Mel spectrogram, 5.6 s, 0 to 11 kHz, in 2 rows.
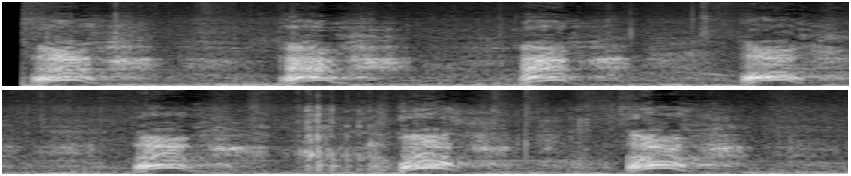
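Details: Large Bucovina Shepherd Dog with a powerful temperament, filmed in 2021, giving deep, hoarse barks in a steady series, seven barks about every 0.8 seconds with short quiet gaps between them.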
